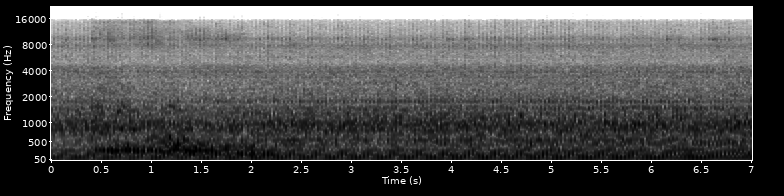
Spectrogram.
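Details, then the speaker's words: Rebuilt trash-find MTD lawnmower engine after bending speed tab to raise rpm, no load: fast but uneven, occasional coughs and hiccups, bucking; owner suspects weak carburetor spring tension. "Now it sounds like it's running better. Still hiccuping and coughing here and there. Oh yeah, it's bucking."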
